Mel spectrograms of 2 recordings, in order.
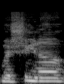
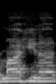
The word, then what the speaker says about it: Machina: They had a garage called Machina or Mahina, depending on who you ask for the pronunciation.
